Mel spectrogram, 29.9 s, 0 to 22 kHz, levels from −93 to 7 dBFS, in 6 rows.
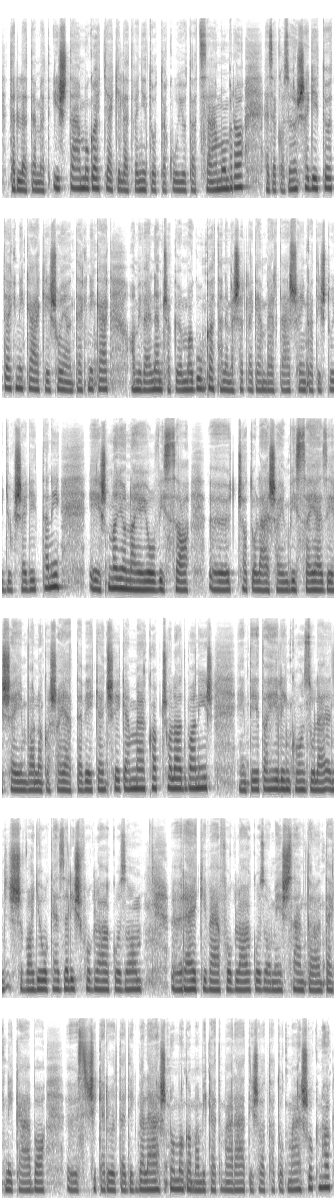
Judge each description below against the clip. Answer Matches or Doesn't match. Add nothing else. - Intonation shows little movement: Matches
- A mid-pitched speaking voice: Matches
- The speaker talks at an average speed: Matches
